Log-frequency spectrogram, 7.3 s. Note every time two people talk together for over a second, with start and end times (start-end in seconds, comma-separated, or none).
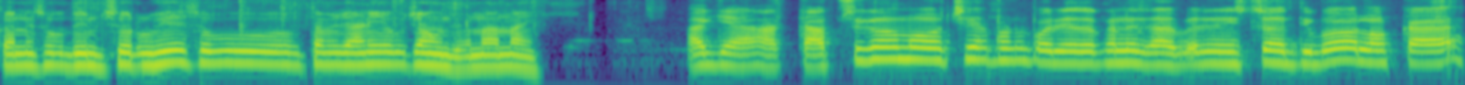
none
